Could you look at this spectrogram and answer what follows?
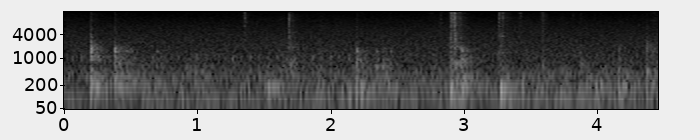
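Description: Long metal tweezers clicking and scraping against the inside of a single-lever mixer faucet's empty cartridge housing. A few irregular sharp clicks, the loudest about three seconds in.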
